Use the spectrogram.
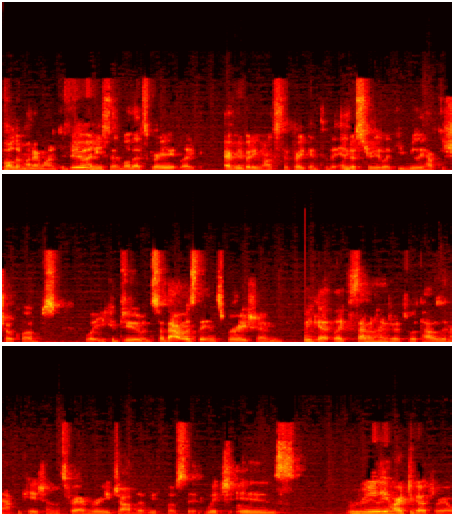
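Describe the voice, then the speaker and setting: A woman with an American accent and a very deep, low voice talks at a very fast pace with fairly even intonation. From US, Boston. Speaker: football analytics expert. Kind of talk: podcast interview.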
